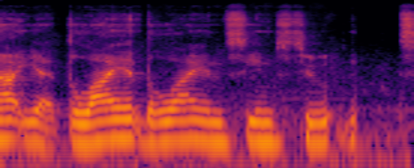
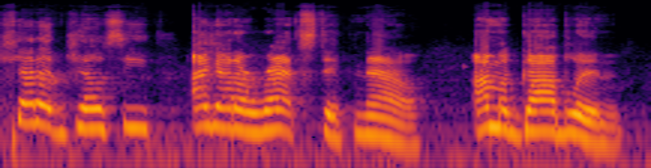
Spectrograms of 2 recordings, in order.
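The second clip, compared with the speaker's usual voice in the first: put-on high, defiant child's hollering shout; 7 semitones higher, 4 dB louder than usual. Game master voicing Billy answering Josie, Billy yelling back. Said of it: "Billy just yells back".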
